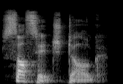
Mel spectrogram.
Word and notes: sausage dog: British English

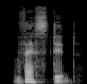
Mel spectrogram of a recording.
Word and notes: vested: British English

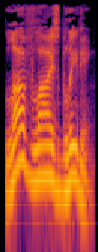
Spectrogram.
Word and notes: love-lies-bleeding: British English

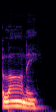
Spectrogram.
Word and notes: blarney: British English

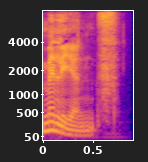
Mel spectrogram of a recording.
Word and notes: millionth: British English

